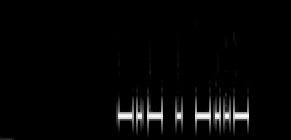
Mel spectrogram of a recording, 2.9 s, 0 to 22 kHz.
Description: Morse code, heard as a keyed tone, about 25 wpm, 700 Hz. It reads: KEX
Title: USA Call Sign Postfixes - 3 Letters 25wpm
